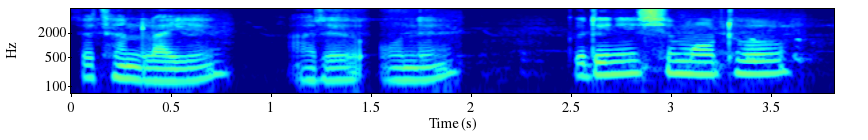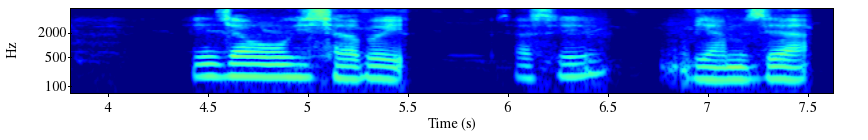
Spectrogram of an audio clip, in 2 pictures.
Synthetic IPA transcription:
zɯtʰɯnlajɯ | a̰ɾɯɔnɯ | ɡ̥ɯdɯnisɯmawtʰɔ | hinzawhisabɯj | sasi | bijamzija

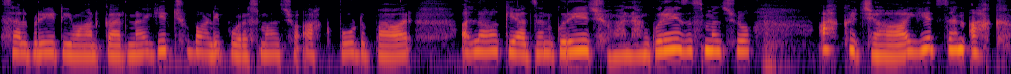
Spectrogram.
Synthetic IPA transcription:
sɐlbɾeːʈiʋaːnkɐɾnɐjet̪̚t͡ʃʰubãːɳɖiːpoːɾɐsmɐnzt͡ʃʰuʔɐhkʰbuɖbaːɾɐlaːkjaːd̪zɐnɡuɾeːzt͡ʃʰuʋɐːnaɡuɾeːzɐsmɐnzt͡ʃʰu | ɐhkʰd͡ʒaːjet̪zɐnɐhkʰ

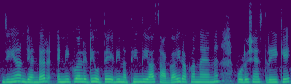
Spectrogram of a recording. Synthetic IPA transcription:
d͡ʑiːə̃d͡ʑẽːɳɖəɾɪnikʋaːlɪʈiɦʊt̪eɦeɗinɐt̪ʰĩːn̆d̪iaːsaːɡaːiɾɐkʰə̃nd̪aːɦɪnɪ̆pʊɾɪʃɛ̃ːst̪ɾiːkʰeː

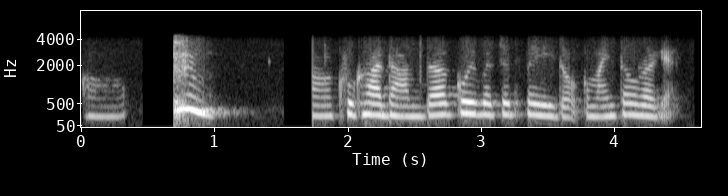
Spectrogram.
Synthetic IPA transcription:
kʰukʰadʱamdɐkojbɐt͡ʃɐt̚pɐjejdɔkumajntɐwɾɐɡḛ

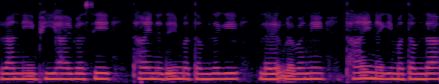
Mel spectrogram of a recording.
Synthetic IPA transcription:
ɾanipʰiɦajbɐsi | tʰajnɐdɐjmɐtɐmdɐɡi | lɐjɾɐk̚lɐ̰bɐnitʰajnɐɡimɐtɐmdɐ

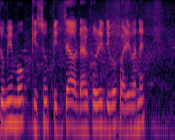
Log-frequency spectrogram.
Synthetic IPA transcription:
tumimʊkːisupizaɔdaɹkoɹidibɔpaɹibanɛ

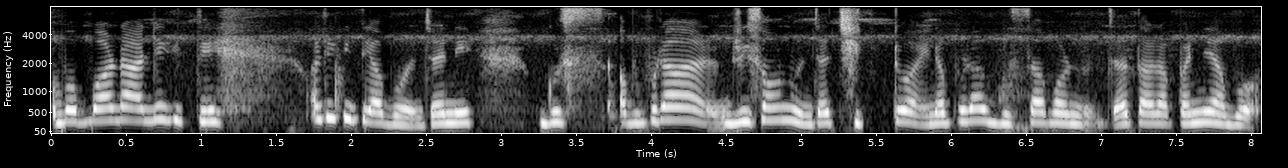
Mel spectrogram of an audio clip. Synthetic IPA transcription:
ʌbʌbʌɽaʌlikʌt̪i | ʌlikʌt̪iʌbʌɦunt͡sʰʌniɡusʌbʌpuɽarisawnuɦunt͡sʰʌt͡sʰiʈːoɦʌjnʌpuɽaɡusːaɡʌrnuɦunt͡sʰʌt̪ʌɾʌpʌniʌbʌ

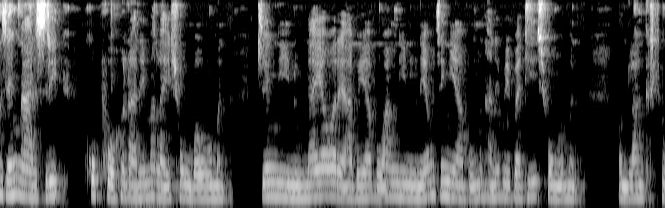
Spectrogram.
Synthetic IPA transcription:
ŋzeŋnaɾsɾi | kʰɔpʰɔhɯlaɾimalajsɔŋbawɯmɯn | z̥ɯŋninunajawaɾabɯjabɯaŋninunajawzɯŋiabɯmɯnɦanɯbejbadisɔŋɯmɯn | onlaŋkʰɾi̥kʰ

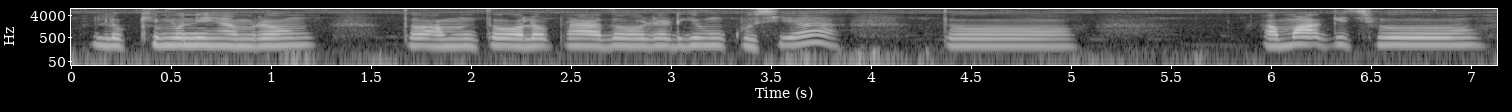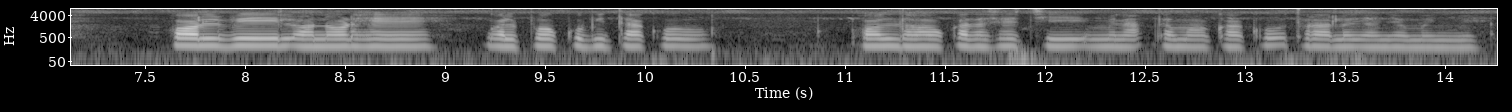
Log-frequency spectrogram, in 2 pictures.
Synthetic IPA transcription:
lukʰːimuniɦamɾɔm | t̪ɔamɔnt̪ɔɔlɔp̚paɽad̪ɔɖɛʈɡimkusiʔat̪ɔ | amaʔkit͡ʃʰu | ɔlbilɔnɔɽɦɛ | ɡɔlpɔkɔbit̪akɔ | ɔld̪ʱɔɦɔwkad̪as̬ɛt͡ʃimɛnaʔt̪amakakɔt̪ʰɔɾalɔjaɲd͡ʒɔməɲmɛ

